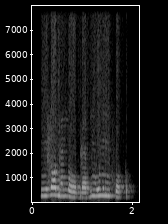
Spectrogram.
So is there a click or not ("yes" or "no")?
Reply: no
